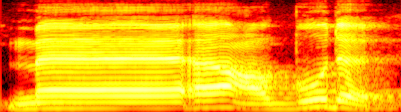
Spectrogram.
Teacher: دال کو تھوڑا سا ہلائیں یعنی جھٹکا دے کر پڑھیں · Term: قلقلہ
